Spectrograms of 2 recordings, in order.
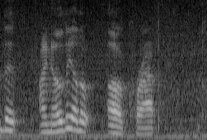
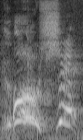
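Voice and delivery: sudden shout of real fright, much higher and louder; startled scream; 11 semitones higher, 16 dB louder than usual. Real, not acted. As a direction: jump out of your skin and yell. Jump scare from dinosaur.

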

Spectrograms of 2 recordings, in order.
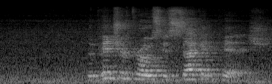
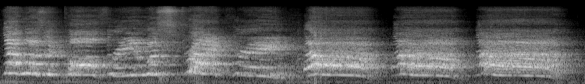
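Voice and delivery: far higher, louder, slow furious yelling; enraged scream; 11 dB louder, much slower than usual. Retold or imitated. Rookie pitcher screaming at the umpire, enraged. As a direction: scream it out in a full tantrum. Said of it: "the kid is really losing it".

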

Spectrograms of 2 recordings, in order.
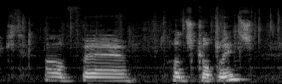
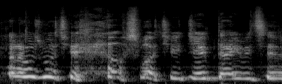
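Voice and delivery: higher pitch, still giggling; real laughter in the voice; 8 semitones higher than usual. Real, not acted. Moving on to a comedian's joke, still laughing. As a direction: start the next story before the laugh has settled.

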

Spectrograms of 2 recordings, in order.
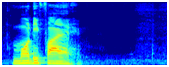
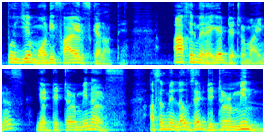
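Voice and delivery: ordinary talk, nothing marked

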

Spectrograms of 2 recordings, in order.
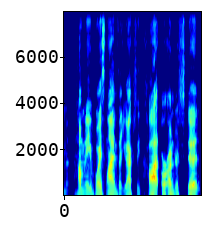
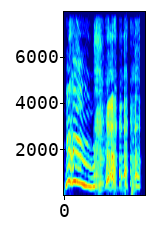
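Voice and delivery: much higher, louder whoop through a laugh; laughing woohoo; 8 dB louder than usual. Acted. Hyping up the DJ bit for the co-host, laughing whoop. Finishing mock DJ performance.

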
